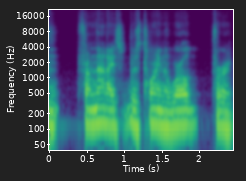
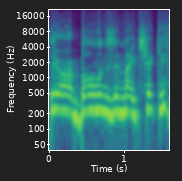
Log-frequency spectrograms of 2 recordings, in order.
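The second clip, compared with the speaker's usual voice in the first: very high, scandalised, appalled, indignant outburst; 11 semitones higher than usual. Retelling how an appalled diner complained, imitating an appalled customer. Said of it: "he appalled, stands up".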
